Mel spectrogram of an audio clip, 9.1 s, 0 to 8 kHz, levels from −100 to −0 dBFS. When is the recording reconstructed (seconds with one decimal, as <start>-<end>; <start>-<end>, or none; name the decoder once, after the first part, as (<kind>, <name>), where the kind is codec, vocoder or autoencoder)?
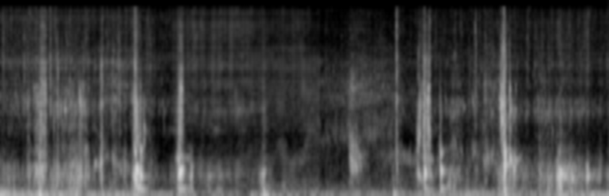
2.6-4.8 (vocoder, BigVGAN v2)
